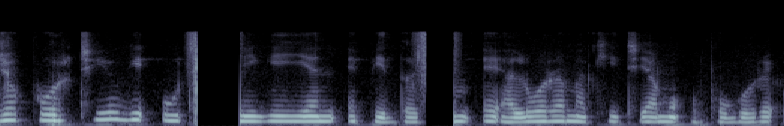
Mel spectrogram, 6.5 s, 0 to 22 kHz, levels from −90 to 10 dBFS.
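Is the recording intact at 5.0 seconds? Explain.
Yes, the audio is intact at 5.0 seconds, where the speech carries only the light upper-band hiss of G.722 wideband telephone coding at 64 kbit/s, with no fault.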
